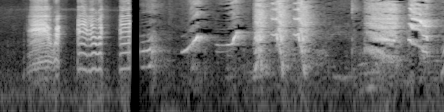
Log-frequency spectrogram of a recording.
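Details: Pet parrot talking, saying "mummy" and "papa": a string of squawky, strongly harmonic speech-like syllables in short bursts, a few with quick rising whistled slides, high-pitched throughout.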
